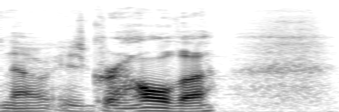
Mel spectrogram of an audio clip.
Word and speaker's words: Grijalva: So Enrique Grijalva, we have learned the pronunciation is Grijalva.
